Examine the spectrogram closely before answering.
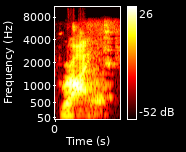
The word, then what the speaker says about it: bright: blight가 아니고 bright. 이렇게 혀를 뒤로, 얘 소리를 낼 때는 혀가 뒤로 말려 들어가야 돼.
